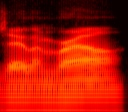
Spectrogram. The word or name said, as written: Jaylen Brown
